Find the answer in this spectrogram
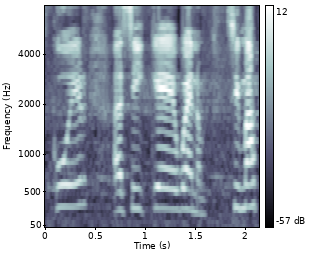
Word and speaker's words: Cuir: Creo que lo pronuncio bien. Por ahí me dijeron que es Cuir.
